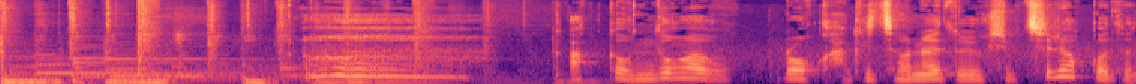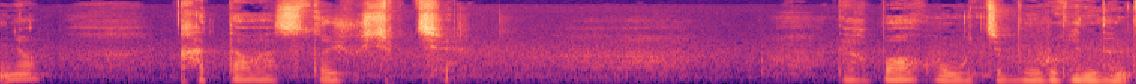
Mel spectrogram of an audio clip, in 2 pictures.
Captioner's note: voiceover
